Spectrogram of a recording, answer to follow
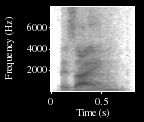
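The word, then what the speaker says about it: resign: यहाँ पे देखोगे सारे वर्ड्स के अंदर उनके स्पेलिंग के अंदर जी लेटर दे रखा है, लेकिन जब उनको बोला जा रहा है तो उस समय हम जी का इस्तेमाल नहीं कर रहे हैं, ठीक है।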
